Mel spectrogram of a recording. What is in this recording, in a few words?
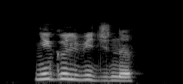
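"нигыльвидзны", Komi, female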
